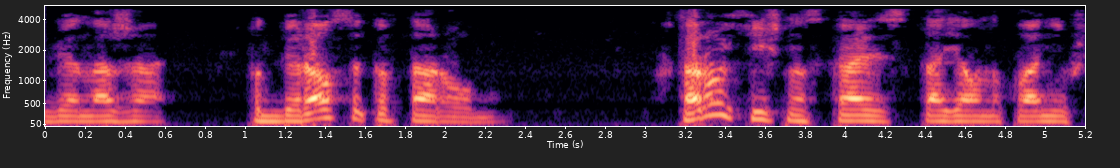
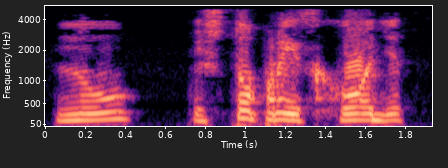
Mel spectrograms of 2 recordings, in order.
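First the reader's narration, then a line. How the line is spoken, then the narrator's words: Barked. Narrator (Russian): рявкнул Велес в лицо Лома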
